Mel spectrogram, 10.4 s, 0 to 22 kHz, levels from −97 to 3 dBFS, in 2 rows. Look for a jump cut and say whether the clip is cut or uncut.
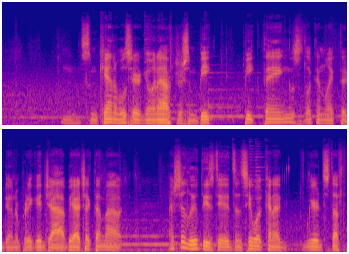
cut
